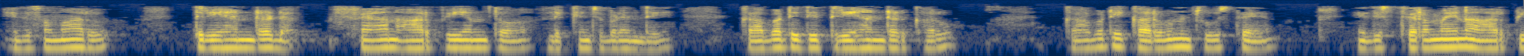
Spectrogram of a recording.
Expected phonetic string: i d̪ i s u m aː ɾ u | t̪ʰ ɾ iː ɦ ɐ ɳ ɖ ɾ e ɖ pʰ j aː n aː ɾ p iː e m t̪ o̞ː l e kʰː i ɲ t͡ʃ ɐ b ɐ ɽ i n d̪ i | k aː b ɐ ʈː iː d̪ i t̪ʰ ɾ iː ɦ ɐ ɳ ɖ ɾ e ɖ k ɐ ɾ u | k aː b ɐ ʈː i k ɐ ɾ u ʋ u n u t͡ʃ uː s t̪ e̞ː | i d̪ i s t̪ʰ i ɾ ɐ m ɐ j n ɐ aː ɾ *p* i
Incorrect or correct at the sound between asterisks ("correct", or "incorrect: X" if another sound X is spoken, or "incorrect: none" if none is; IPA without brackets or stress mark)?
correct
